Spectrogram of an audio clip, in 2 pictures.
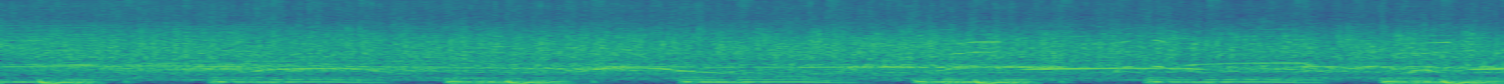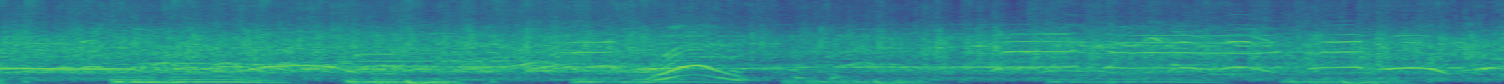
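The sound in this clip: Loud, sustained applause from a live audience welcoming a show's team in Burkina Faso: dense, even clapping from a crowd fills the whole stretch, with voices rising above it and a steady low pulse underneath.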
